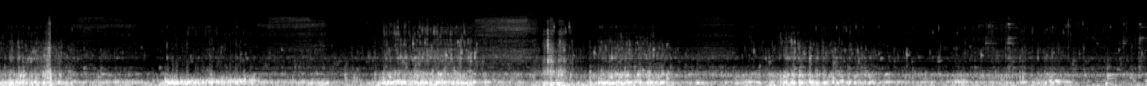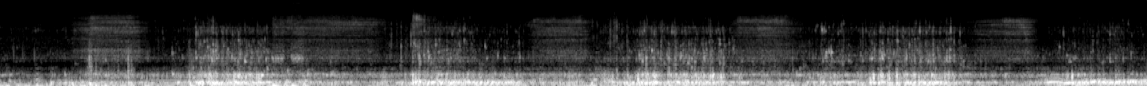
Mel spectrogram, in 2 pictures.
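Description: A diver's breathing heard through an underwater camera: slow, regular breaths with bubbly rumbling, swelling and fading every two to three seconds.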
